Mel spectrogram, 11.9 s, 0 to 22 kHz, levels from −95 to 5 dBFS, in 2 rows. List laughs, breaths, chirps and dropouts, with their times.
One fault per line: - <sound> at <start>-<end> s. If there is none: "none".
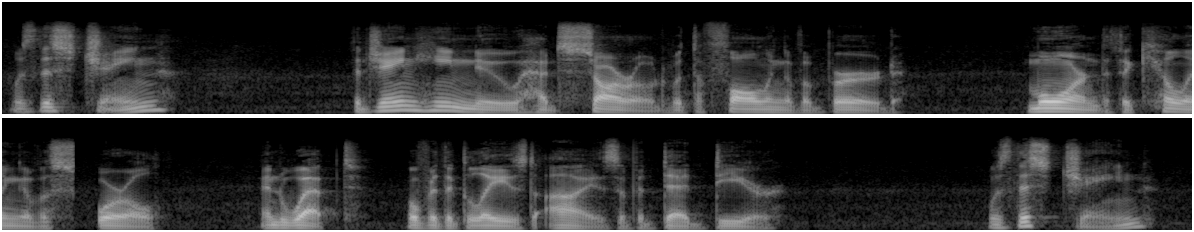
- dropout at 6.3-6.4 s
